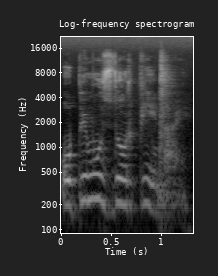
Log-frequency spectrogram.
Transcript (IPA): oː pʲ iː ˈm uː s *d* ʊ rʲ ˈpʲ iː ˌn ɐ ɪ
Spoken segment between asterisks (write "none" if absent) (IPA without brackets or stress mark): d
